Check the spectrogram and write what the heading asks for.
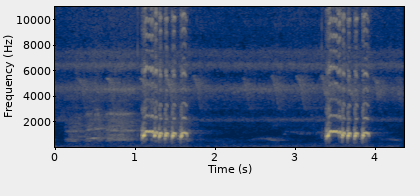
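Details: Local zebra dove singing loudly with a big voice: a soft murmur, then a rolling cooed phrase of about five quick pulsing notes, repeated once after a two-second pause.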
